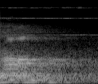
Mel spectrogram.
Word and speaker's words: Ram: And sometimes people can just say Ram. It's all right. It's all right. I mean, it's all right. I heard Prabhupada do that without the soft A at the end.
